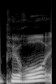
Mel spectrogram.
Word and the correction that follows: Poirot: ist halt, nicht Pyro. wie spricht man es denn aus? Poirot? – Poirot, sagen Poirot. wir einfach Poirot.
